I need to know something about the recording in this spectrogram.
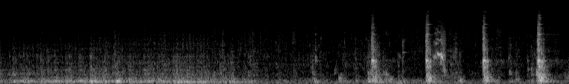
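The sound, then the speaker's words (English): A low engine-and-water rumble fades out, then a fishing boat's hull is beached on the shore at the mouth of a river, beside a tourist restaurant under construction, with a handful of sharp knocks and scrapes, irregularly spaced. No one speaks. “Manolo beaches his fishing boat at the mouth of the river”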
